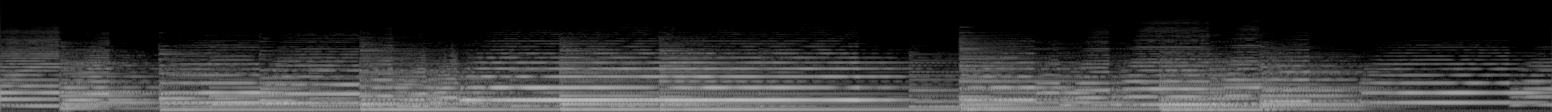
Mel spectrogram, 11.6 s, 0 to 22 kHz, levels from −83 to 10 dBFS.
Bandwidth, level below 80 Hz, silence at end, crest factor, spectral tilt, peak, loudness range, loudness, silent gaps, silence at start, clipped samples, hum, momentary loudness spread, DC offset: 6.6 kHz; -56 dBFS; 0 s; 14 dB; -9 dB/octave; -8 dBFS; 6 LU; -23 LUFS; none; 0 s; under 0.1%; none; 11 LU; under 0.1%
